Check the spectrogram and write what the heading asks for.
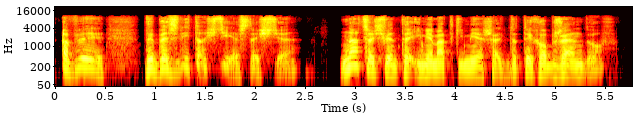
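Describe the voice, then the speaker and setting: A man's voice: medium pitch, sing-song, a little slow, vocal fry, slightly rough, dry recording, clean studio sound, heavily acted. A man voicing a distraught young student who reproaches his elders, for an audiobook. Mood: anguished. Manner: anguished outburst.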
